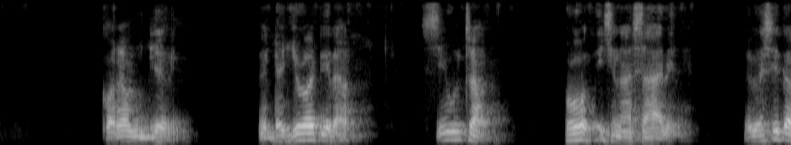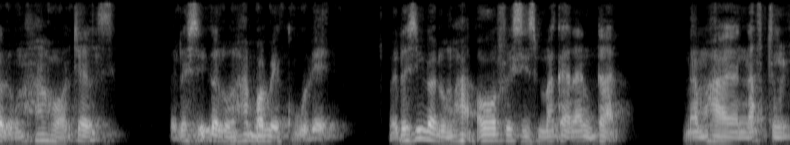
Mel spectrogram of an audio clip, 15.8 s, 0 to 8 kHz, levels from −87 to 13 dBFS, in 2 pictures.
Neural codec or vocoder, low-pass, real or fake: codec, 24 kHz, 1 kbps, SNAC; 7.2 kHz; fake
